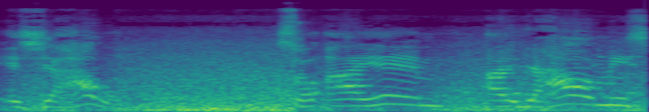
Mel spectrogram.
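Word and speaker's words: Yahweh: say he is so when we say his name you say yahwah for example you got Jehovah Witnesses but is really yahwah's Witnesses the witnesses of yahwah the most high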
